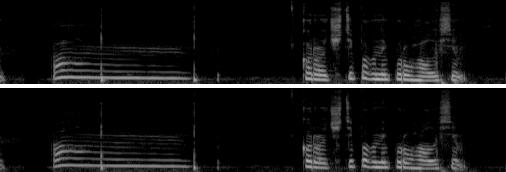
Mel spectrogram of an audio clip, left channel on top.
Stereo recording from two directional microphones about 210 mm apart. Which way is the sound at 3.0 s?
Centre (ahead or behind).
